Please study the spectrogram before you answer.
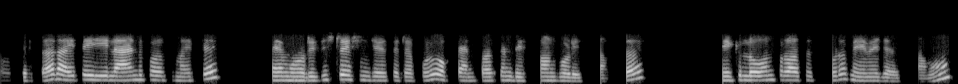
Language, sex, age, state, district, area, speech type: Telugu, female, 45-60, Andhra Pradesh, Bapatla, rural, conversation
